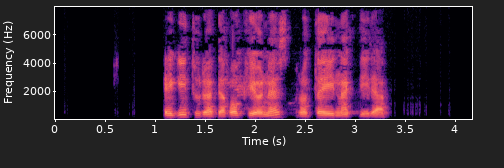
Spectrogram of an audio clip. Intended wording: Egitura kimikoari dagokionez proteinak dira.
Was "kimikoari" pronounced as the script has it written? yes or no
no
